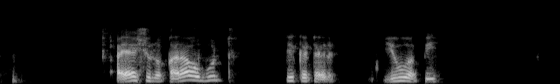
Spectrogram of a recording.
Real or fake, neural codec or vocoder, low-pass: fake; vocoder, 22.05 kHz, 80 mel bands, HiFi-GAN; 5.4 kHz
